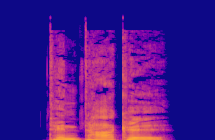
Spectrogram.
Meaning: tentacle
- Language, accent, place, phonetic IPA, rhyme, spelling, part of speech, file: German, Germany, Berlin, [tɛnˈtaːkl̩], -aːkl̩, Tentakel, noun, De-Tentakel.ogg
